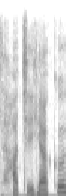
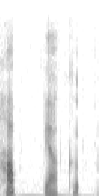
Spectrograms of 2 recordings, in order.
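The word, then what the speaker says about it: はっぴゃく: But it is hard to pronounce it as hachihyaku. So the Japanese pronounce it as hapaku. Okay. Hapaku. Okay.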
